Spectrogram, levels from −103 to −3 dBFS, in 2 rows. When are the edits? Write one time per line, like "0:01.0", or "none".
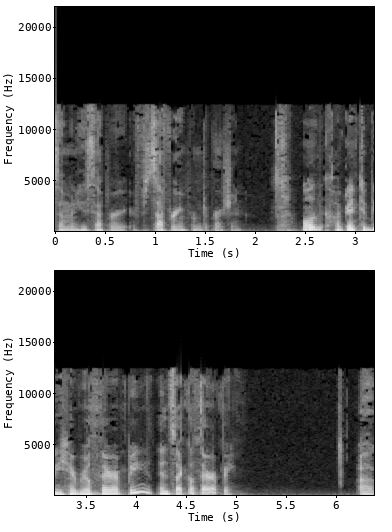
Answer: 0:02.6
0:04.1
